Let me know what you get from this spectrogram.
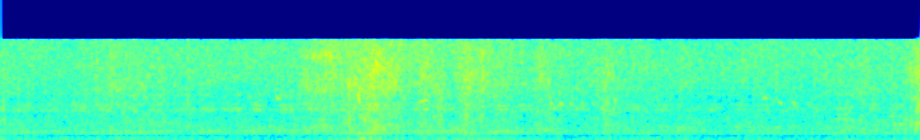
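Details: Many bees swarming out of a hive create an even, droning buzz, one bee passing close near the middle and briefly raising the hum.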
